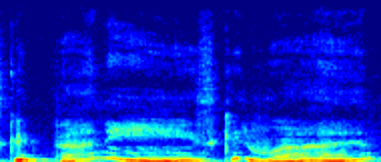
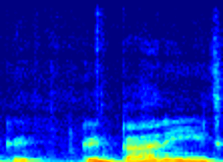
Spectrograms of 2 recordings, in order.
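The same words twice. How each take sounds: First: High, louder, slow drawn-out praise; pet praise. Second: Said in the usual way. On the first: Real, not acted. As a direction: stretch the praise out high for the bunnies. Praising rabbits.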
